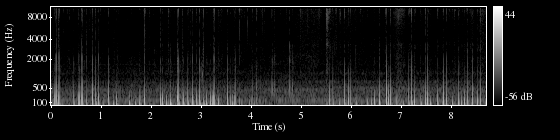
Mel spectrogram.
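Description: Fingernails tap rapidly on cork coasters shaped like toasters, making soft, dull, low-pitched clicks with almost no ring. The taps come in quick bursts, pause briefly near the middle, then resume at the same quick pace.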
